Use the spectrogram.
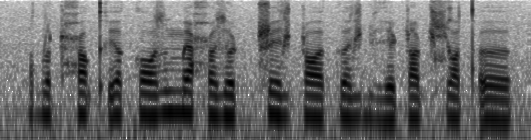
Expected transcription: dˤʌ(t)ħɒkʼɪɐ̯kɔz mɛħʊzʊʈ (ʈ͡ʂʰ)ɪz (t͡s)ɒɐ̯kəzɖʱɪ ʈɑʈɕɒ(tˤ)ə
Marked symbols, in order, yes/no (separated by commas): no, no, no, no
